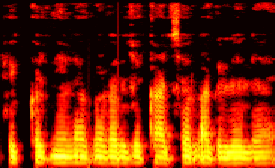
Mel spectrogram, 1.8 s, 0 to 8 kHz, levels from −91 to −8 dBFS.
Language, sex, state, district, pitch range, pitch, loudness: Marathi, male, Maharashtra, Nagpur, 95-105 Hz, 100 Hz, -26 LUFS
